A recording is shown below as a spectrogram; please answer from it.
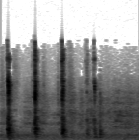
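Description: A sharp mechanical tick repeating evenly, a little over two a second.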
